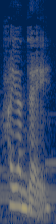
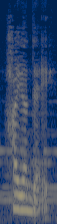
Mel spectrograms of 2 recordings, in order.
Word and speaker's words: Hyundai: you see this and you say, Hyundai, Hyundai, Hyundai. Where did the third syllable come from?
